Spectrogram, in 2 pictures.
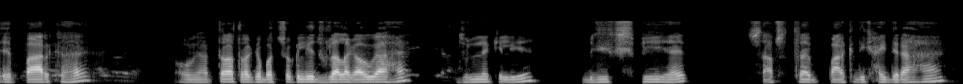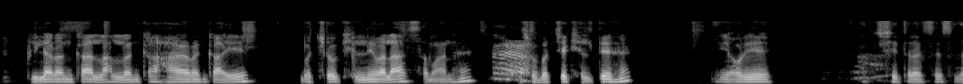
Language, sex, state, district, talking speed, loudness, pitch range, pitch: Hindi, male, Bihar, East Champaran, 170 wpm, -22 LUFS, 110-135 Hz, 115 Hz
